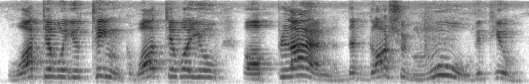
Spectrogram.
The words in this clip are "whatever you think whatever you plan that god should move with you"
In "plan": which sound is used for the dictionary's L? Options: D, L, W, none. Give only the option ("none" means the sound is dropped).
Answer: L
